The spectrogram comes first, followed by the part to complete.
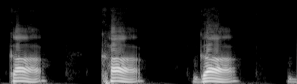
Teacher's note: स्पर्शी व्यंजन है, जीभ का सिर्फ स्पर्श मात्र होता है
